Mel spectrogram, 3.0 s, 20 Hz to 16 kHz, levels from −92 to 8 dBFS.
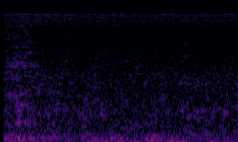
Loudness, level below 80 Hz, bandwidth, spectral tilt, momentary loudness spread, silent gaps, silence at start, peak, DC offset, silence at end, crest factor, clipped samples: -65 LUFS; -74 dBFS; 11.5 kHz; -3.5 dB/octave; 5 LU; none; 0.05 s; -46 dBFS; under 0.1%; 0 s; 16 dB; under 0.1%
